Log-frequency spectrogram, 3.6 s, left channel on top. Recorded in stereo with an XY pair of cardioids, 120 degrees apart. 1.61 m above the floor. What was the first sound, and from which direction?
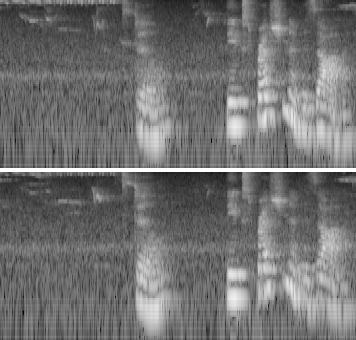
A woman speaking, 45° right.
